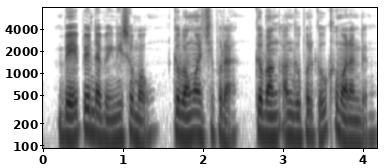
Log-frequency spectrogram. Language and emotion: Bodo, sad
